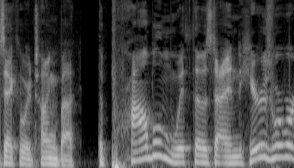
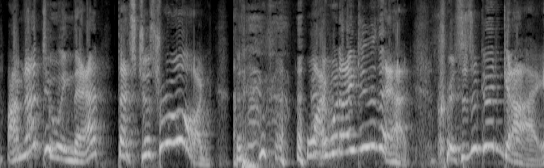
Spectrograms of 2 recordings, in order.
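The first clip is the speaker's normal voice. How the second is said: put-on seven-year-old refusing; 10 semitones higher than usual. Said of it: "Sky, being seven".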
